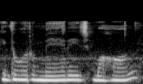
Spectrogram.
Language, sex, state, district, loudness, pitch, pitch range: Tamil, female, Tamil Nadu, Kanyakumari, -12 LUFS, 205 Hz, 195-215 Hz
